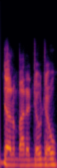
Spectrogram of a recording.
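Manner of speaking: put-on coach voice with a Louisiana accent. Podcast hosts wrapping up their South Louisiana episode; Ed Orgeron impersonation. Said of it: "That was my Ed Ogeron impersonation".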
